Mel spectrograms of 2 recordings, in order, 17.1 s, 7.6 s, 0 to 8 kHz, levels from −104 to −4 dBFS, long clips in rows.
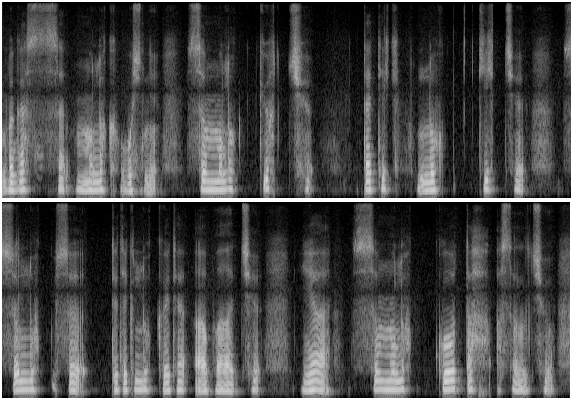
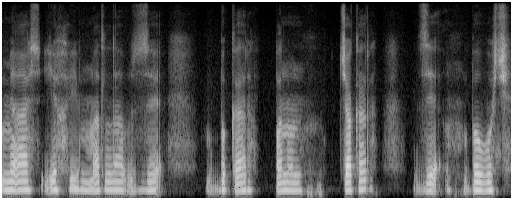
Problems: constant background noise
